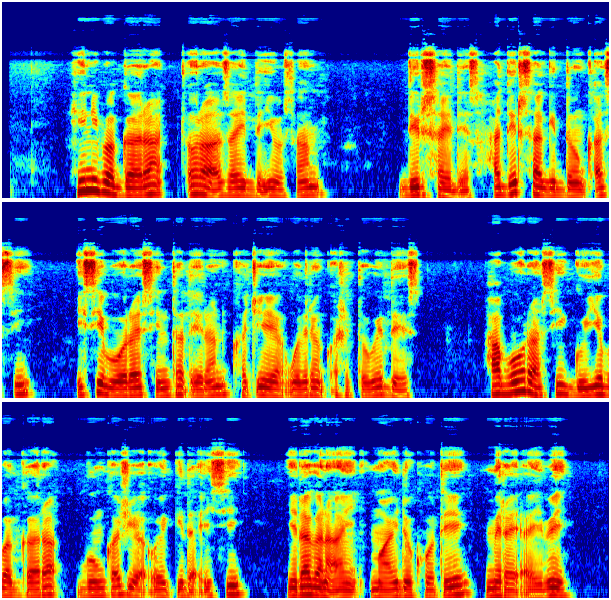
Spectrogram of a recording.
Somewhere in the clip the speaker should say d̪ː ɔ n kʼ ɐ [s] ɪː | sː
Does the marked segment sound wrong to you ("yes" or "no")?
yes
